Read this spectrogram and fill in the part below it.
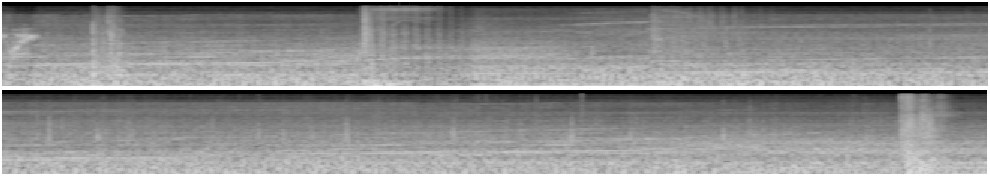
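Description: A racing hovercraft engine whines and roars steadily, rising and falling in pitch.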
